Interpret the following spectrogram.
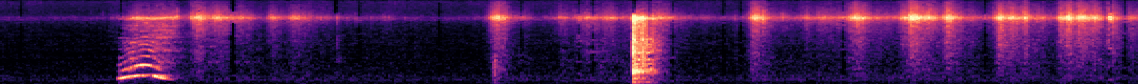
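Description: Gloved hands patting raw pork chops dry with paper towels on a kitchen counter: scattered soft taps and paper rustles, with one sharper knock about halfway through. A short vocal sound that rises and falls in pitch comes about a second in, over a faint steady high whine.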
